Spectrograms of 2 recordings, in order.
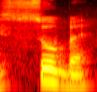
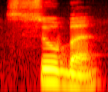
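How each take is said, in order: First: The final b is released with a bounce. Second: The same.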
